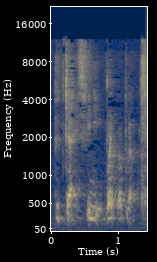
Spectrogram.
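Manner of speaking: unvoiced muttered aside; whispered aside. Real, not acted. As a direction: drop to a whisper, dismissive. Aparté dismissif à voix basse. (chuchoté, en aparté)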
